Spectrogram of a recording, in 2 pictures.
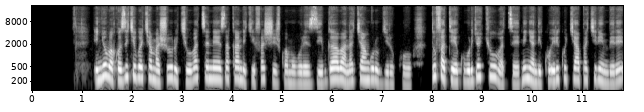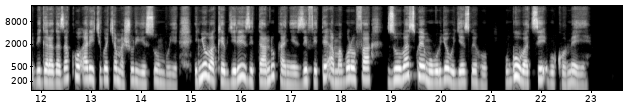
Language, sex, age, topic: Kinyarwanda, female, 25-35, education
